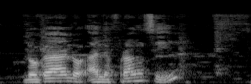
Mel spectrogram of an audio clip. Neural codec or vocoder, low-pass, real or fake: none; 10.8 kHz; real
